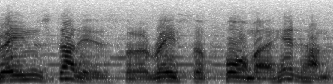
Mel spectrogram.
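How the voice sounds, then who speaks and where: A man talks at a fairly quick pace with very wide pitch swings. Music plays in the background. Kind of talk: newsreel narration.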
